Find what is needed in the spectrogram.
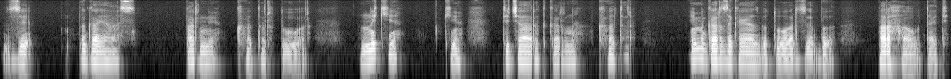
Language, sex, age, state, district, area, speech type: Kashmiri, male, 45-60, Jammu and Kashmir, Baramulla, rural, spontaneous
